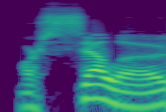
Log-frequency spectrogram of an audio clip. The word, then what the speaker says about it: Marcello: here and we are happy to have Debbie Marcelo did I pronounce that correctly you abound right yes nice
